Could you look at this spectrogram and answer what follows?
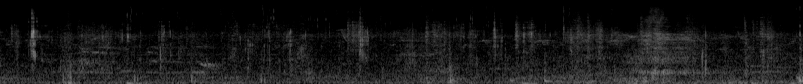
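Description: Someone takes bites of pumpkin and shrimp curry, chewing softly and close by. The faint, irregular sounds sit over a quiet indoor background.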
